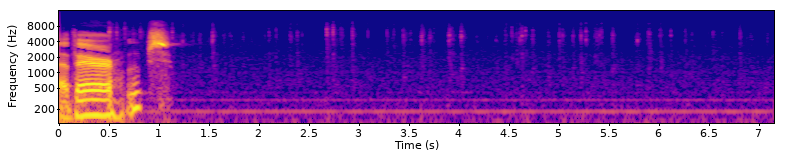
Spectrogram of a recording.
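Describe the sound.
Typing on a computer keyboard while coding a simple database query; a brief voice at the start gives way to many soft, rapid key clicks over a steady low hum.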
